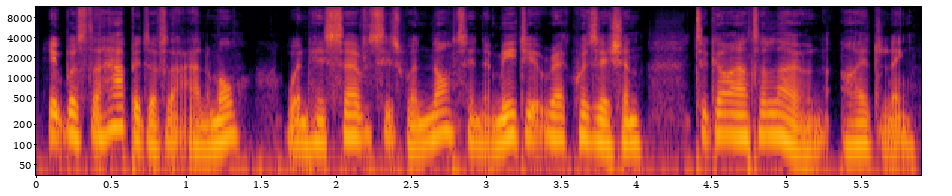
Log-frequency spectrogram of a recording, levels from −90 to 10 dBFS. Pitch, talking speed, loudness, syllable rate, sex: 120 Hz, 205 wpm, -18 LUFS, 6.8 syllables/s, male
